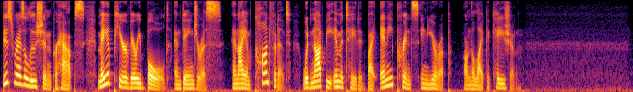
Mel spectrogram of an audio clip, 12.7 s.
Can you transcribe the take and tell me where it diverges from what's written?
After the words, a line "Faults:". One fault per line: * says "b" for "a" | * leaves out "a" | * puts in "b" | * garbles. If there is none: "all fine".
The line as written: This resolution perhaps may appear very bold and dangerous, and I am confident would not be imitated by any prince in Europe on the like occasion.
This resolution perhaps may appear very bold and dangerous, and I am confident would not be imitated by any prince in Europe on the like occasion.
Faults:
all fine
